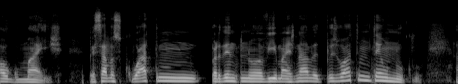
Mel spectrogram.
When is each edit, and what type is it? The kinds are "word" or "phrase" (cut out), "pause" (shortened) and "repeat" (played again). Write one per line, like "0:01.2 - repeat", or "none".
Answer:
0:02.4 - phrase

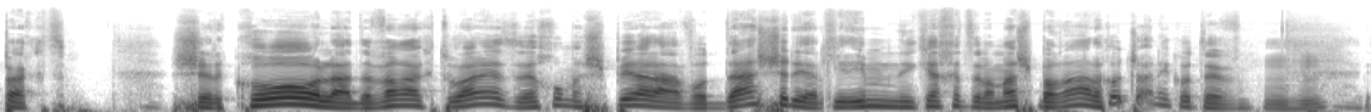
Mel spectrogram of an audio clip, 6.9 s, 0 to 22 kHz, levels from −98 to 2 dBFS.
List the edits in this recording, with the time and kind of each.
0:04.1 - word
0:05.5 - word

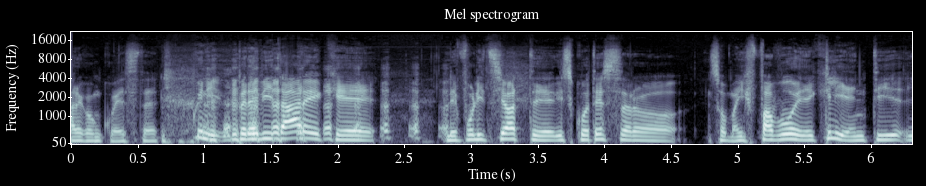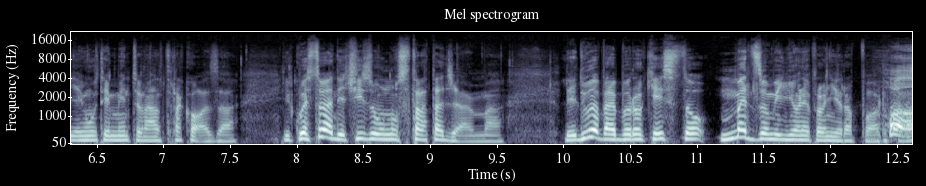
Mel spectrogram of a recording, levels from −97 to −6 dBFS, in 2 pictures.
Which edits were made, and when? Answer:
none

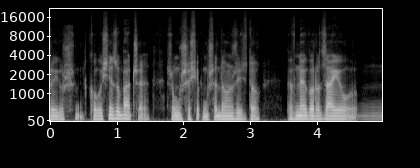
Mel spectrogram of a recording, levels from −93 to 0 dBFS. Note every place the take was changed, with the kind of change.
0:02.3 - word

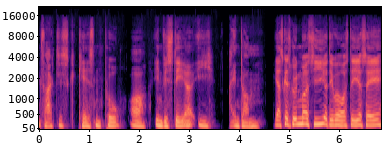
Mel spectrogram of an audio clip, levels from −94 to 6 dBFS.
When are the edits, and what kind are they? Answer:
none

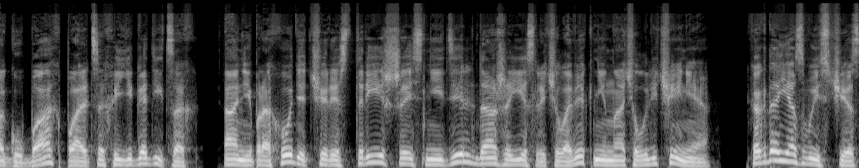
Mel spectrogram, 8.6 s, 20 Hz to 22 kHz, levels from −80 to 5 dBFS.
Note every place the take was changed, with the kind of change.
none

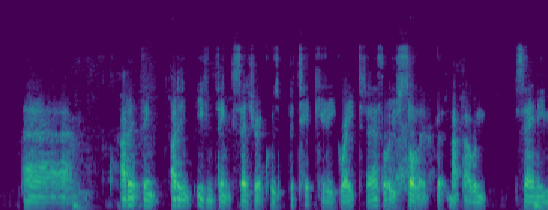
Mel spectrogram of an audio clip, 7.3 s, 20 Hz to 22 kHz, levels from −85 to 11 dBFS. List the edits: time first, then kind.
none

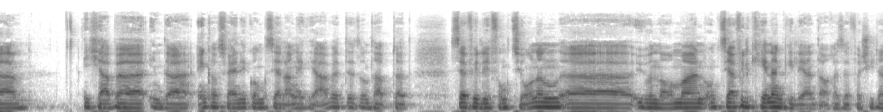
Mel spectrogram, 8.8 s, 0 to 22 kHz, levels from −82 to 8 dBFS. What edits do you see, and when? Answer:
none

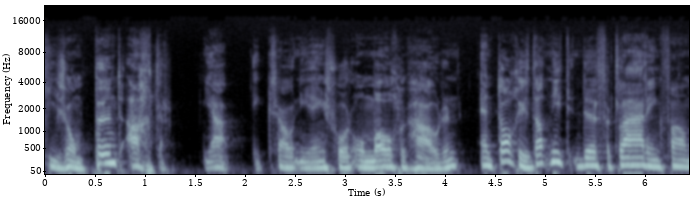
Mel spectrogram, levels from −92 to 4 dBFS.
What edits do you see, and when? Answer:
0:01.4 - pause

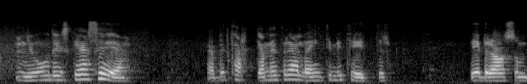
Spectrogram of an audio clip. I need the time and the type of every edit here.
none

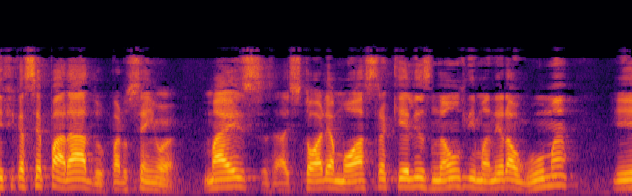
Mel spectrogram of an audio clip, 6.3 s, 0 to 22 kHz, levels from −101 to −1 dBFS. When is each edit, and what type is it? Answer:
0:01.8 - pause
0:04.3 - word
0:04.6 - phrase

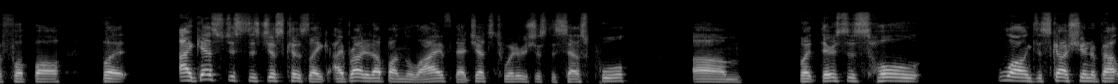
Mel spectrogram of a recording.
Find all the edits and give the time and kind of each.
none

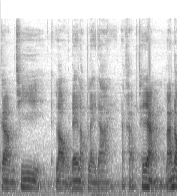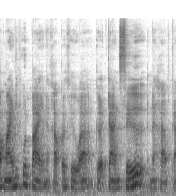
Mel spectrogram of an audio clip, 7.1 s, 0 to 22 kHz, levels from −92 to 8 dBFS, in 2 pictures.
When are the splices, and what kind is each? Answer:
none

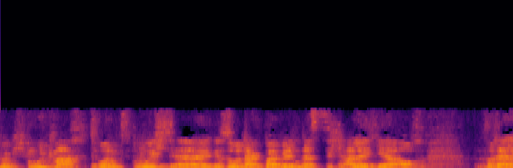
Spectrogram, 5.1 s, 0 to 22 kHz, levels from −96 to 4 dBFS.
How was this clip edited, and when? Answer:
none

